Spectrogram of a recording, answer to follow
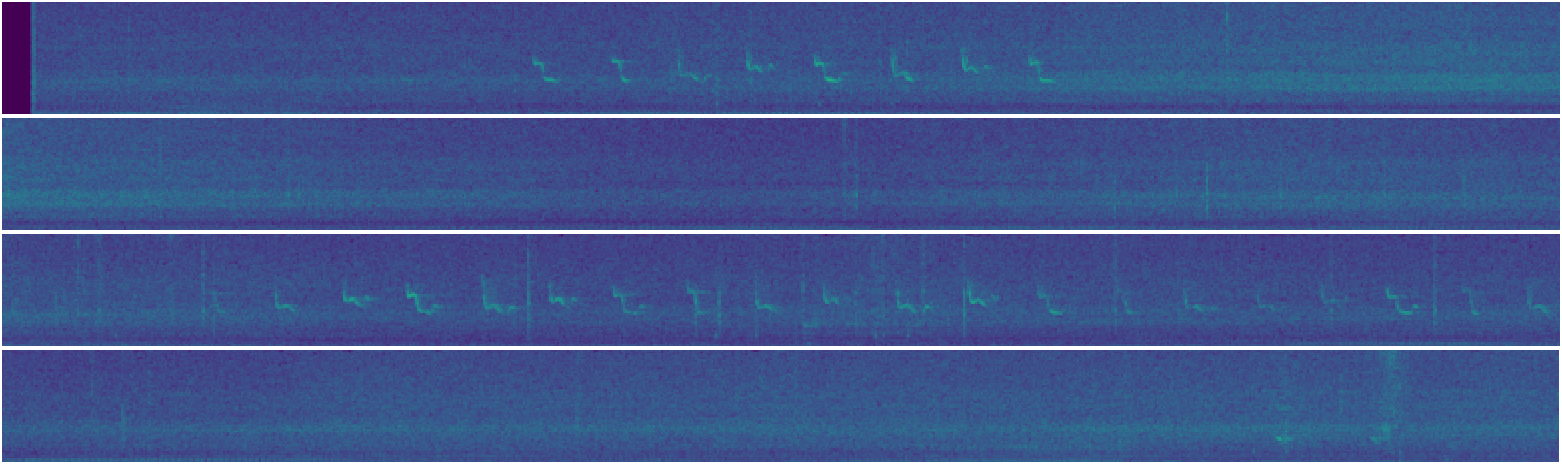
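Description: Outdoor ambience: a steady low rumble like distant road traffic, with two runs of a bird's short high chirps, near the start and again about two-thirds through.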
